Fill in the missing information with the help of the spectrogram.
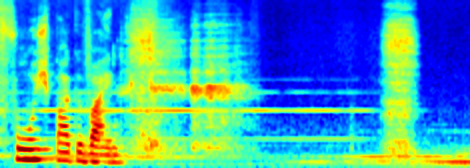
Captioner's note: sobs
